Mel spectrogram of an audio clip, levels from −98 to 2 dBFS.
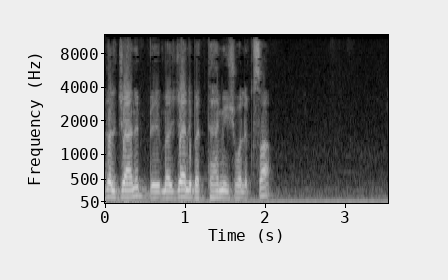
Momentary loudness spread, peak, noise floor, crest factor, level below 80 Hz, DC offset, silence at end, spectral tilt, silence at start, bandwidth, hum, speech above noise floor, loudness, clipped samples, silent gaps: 7 LU; -14 dBFS; -45 dBFS; 12 dB; -46 dBFS; under 0.1%; 0 s; -5.5 dB/octave; 0 s; 11.5 kHz; none; 21 dB; -25 LUFS; under 0.1%; none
